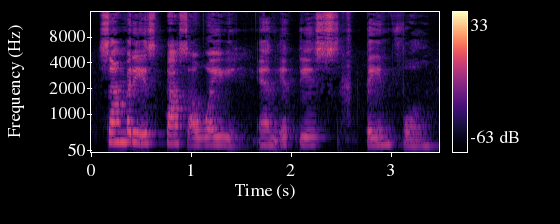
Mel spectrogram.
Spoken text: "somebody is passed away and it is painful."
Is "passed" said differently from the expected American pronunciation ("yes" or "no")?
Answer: yes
